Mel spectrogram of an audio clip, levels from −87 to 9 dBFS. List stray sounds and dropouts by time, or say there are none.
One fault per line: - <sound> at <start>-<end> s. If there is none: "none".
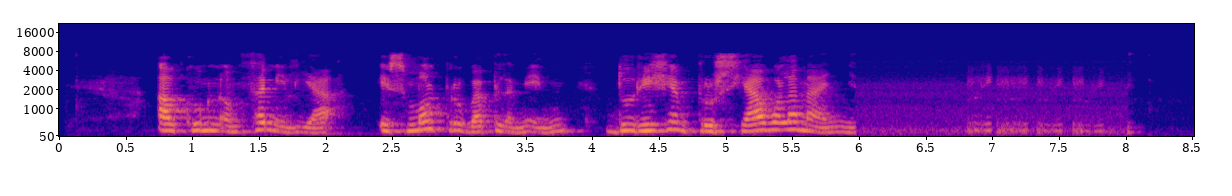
- laugh at 6.8-7.8 s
